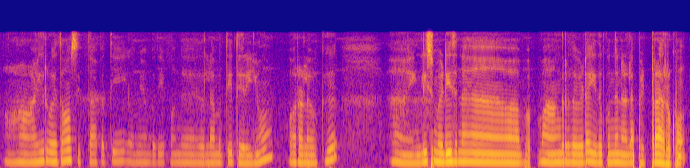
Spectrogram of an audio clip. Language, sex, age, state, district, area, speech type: Tamil, female, 30-45, Tamil Nadu, Thoothukudi, rural, spontaneous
